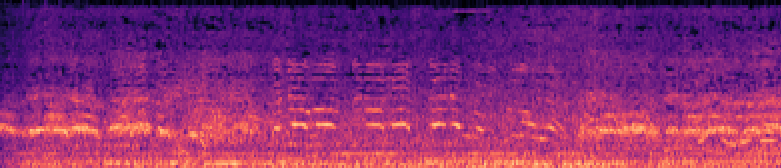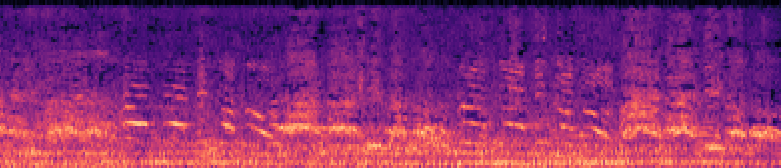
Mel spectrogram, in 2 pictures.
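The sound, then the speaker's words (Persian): Protest crowd filling the streets of Iranshahr, Iran, a dense, loud roar of many voices shouting and chanting together, sustained without a break from start to finish. “این صدای مردم ایران شهر بود.”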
